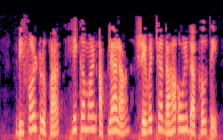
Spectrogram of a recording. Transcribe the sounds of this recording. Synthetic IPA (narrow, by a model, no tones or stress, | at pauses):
ɖifɔlʈɾupat̪̚hiːkəmaɳɖapljalaɕeʋəʈ̚t͡ɕjad̪əɦaʔəwɭiːd̪akʰəʋt̪ḛ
